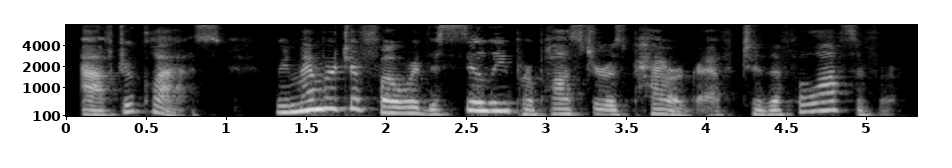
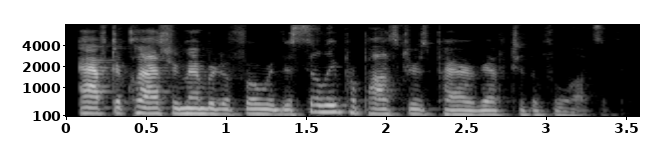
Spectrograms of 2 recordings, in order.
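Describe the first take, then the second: First: It is read with pauses and clearly varied pitch. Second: It is read flat, without pauses or pitch changes. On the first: The speaker calls it right. "Now I'm going to add pitch" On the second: The speaker calls it wrong. "without any expression"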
